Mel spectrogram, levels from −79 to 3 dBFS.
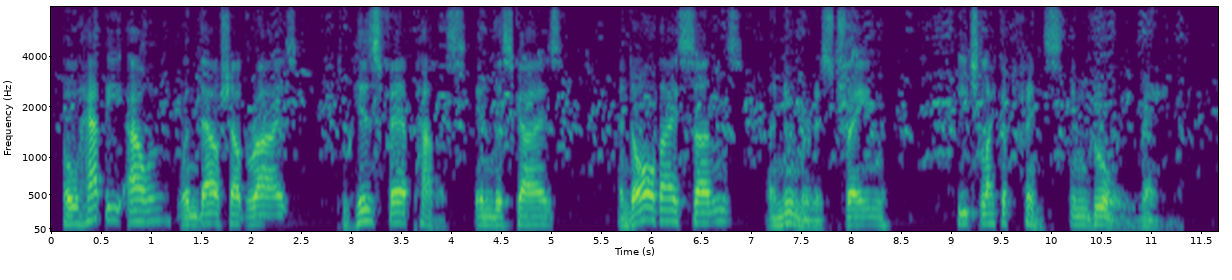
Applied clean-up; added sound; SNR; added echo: classical method spectral subtraction.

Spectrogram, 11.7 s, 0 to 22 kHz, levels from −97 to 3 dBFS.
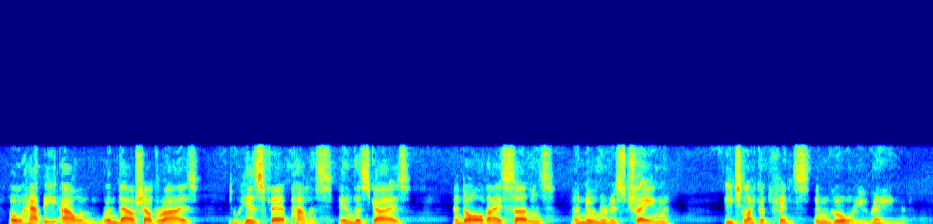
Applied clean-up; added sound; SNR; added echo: neural mask model Resemble Enhance denoiser.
